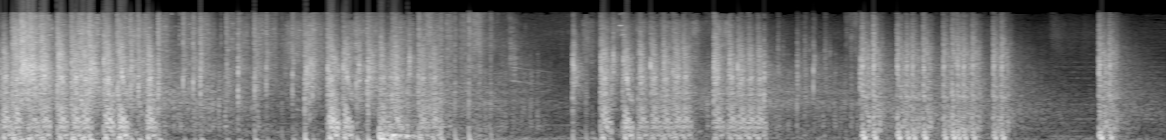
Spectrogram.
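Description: Video game gunfire in a shooter: loud bursts of rapid automatic fire, clustered volleys with brief gaps, then scattered shorter bursts and single cracks toward the end, no talk.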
